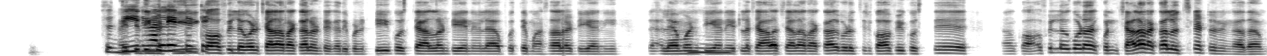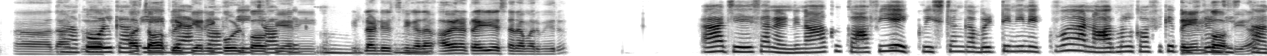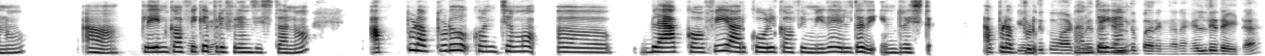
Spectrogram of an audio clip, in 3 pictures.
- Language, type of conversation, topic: Telugu, podcast, కాఫీ, టీ వంటి పానీయాలు మన ఎనర్జీని ఎలా ప్రభావితం చేస్తాయి?
- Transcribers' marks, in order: other background noise; in English: "సో"; in English: "లెమన్ టీ"; in English: "కోల్డ్ కాఫీ, బ్లాక్ కాఫీ, చాక్లేట్"; in English: "చాక్లెట్ టీ"; in English: "కోల్డ్ కాఫీ"; in English: "ట్రై"; in English: "నార్మల్ కాఫీకే ప్రిఫరెన్స్"; in English: "ప్లెయిన్ కాఫీ"; in English: "ప్లెయిన్ కాఫీకే ప్రిఫరెన్స్"; in English: "బ్లాక్ కాఫీ ఆర్ కోల్డ్ కాఫీ"; in English: "ఇంట్రెస్ట్"; in English: "హెల్త్"; in English: "హెల్తీ"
